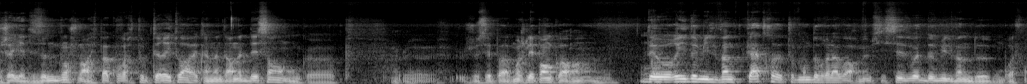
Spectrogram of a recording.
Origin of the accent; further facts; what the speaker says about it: Bordeaux, Nouvelle-Aquitaine, France; Ouais, parce qu'on est de Bordeaux, mais bon, Paris.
